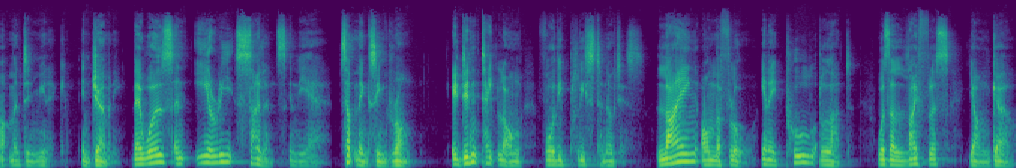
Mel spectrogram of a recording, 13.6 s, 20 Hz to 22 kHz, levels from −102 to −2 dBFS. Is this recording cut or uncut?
cut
